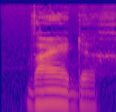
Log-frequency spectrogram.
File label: "waardig", Dutch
